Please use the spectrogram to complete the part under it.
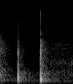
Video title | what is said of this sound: Les Tarots Celtiques 🧚‍♀️☘️ Deck Walkthrough | it sounds Hollow when you knock on it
